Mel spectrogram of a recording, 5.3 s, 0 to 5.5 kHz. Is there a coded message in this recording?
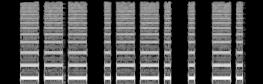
Yes: Morse code from 0.4 to 4.9 s, heard as a keyed tone, about 10 wpm, 200 Hz. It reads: OPEN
